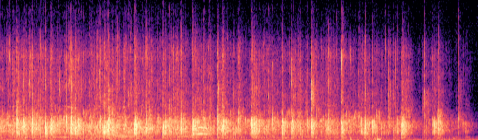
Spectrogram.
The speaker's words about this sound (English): You ought to clap your hands as loud as you can right now.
